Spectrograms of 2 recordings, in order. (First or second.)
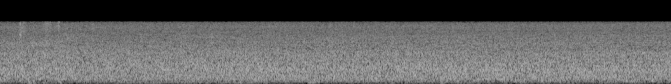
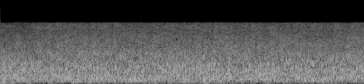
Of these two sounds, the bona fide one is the first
